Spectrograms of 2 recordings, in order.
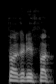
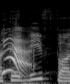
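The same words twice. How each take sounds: First: It is said quickly, without emphasis. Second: It is said slowly, with emphasis.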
